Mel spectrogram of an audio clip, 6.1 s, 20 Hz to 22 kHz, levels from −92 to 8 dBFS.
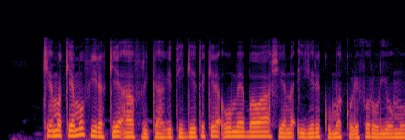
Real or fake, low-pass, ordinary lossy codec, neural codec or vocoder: real; 7.2 kHz; none; none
